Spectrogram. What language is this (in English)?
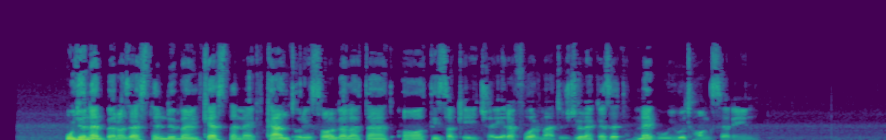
Hungarian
